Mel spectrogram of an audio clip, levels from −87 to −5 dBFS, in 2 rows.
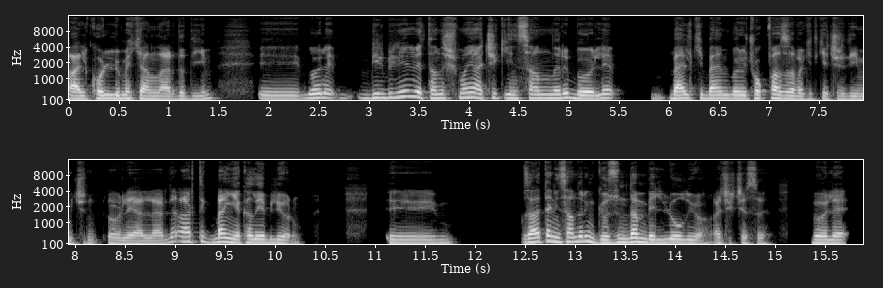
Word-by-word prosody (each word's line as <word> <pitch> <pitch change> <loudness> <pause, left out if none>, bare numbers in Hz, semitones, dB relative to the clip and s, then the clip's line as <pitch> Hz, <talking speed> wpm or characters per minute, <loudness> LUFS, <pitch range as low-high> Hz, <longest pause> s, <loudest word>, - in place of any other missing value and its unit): alkollü 150 +2 +3
mekânlarda 130 -4 +1
diyeyim, 135 +6 -6 0.4
ııı, 145 0 -4
böyle 180 +1 +2
b - - -15 0.2
birbirleriyle 190 +6 0
tanışmaya 175 +4 0
açık 175 +1 -4
insanları, 165 +2 +1
böyle, 150 +3 +3 0.4
belki 155 -1 +1
ben, 155 0 +3
böyle, 150 0 +3
çok 160 +1 -1
fazla 150 -5 +3
vakit 120 -2 -5
geçirdiğim 120 -1 -4
için 125 +2 -10
öyle 120 -2 -1
yerlerde 115 - -2
artık 195 -1 -1
ben 180 - +6
yakalayabiliyorum. 145 -5 +1 0.8
Imm, 140 0 -4 0.7
zaten 180 +6 +4
insanların 190 +1 +2
gözünden 155 +4 +3
belli 145 +1 +1
oluyor, 135 -4 -1
açıkçası. 115 -1 -8 0.4
Böyle 135 -1 +1
150 Hz, 120 wpm, -23 LUFS, 135-170 Hz, 0.8 s, ben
